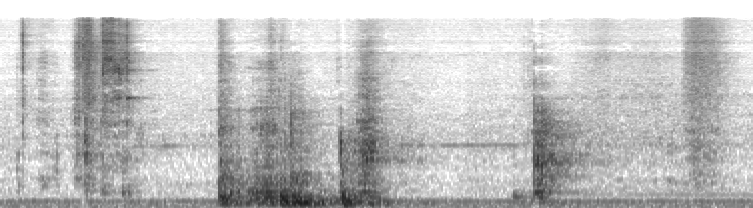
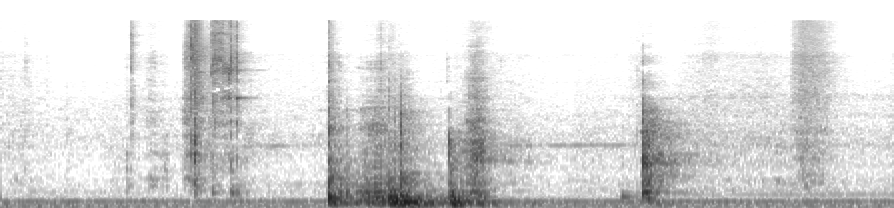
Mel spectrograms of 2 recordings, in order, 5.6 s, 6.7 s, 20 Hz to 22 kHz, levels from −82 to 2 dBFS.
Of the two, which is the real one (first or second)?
second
